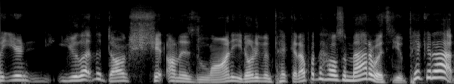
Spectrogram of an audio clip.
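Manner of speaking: play-acted, high-pitched, berating scolding rant. Retelling how a boyfriend told his girlfriend off: imitating someone scolding. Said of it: "And he bitches her out".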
